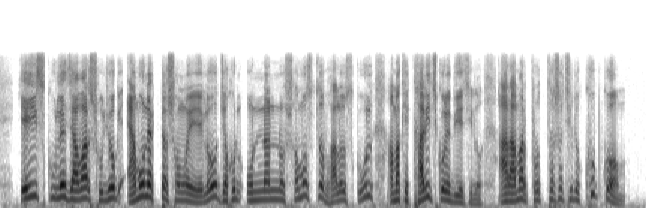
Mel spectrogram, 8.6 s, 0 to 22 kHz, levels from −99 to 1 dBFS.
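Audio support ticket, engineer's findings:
No faults found in audio.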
